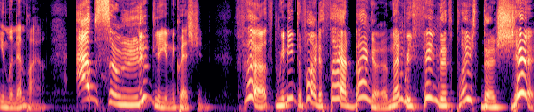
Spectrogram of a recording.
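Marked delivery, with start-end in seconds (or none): 1.3-8.0 high-pitched, full-on fantastical voice. Voicing the Inland Empire skill's reply: fantastical Ed Wynn-like voice. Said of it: "the most fantastical voice that I have in my repertoire".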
